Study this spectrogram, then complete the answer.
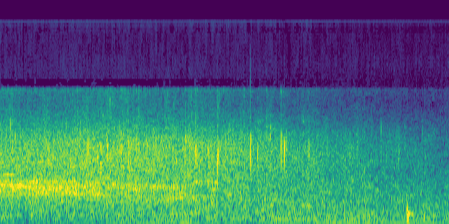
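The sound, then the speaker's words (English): A church audience claps for Jesus in a dense, sustained wash of applause that fills the whole stretch, easing slightly toward the end, with a few sharper claps standing out. “If you believe that, sit and clap for Jesus.”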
